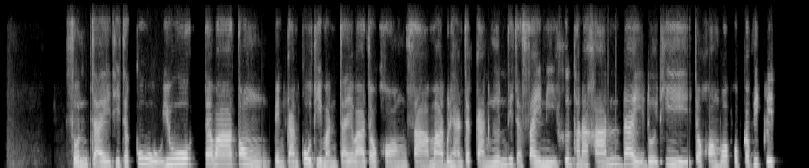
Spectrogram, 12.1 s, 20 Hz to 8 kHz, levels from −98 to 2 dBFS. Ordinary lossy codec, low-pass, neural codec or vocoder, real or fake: Opus, 32 kbps; 7.2 kHz; none; real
